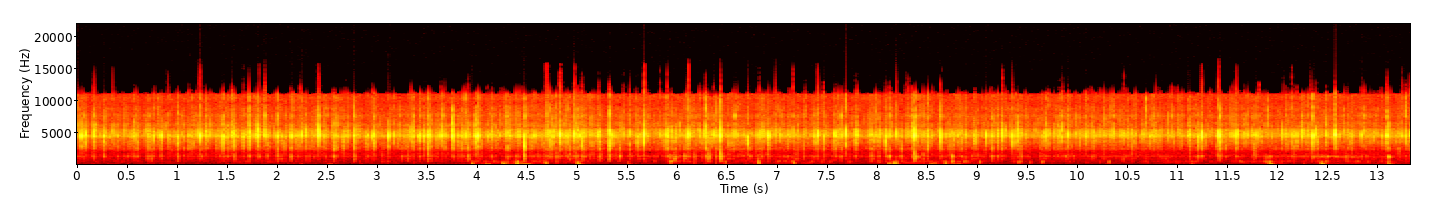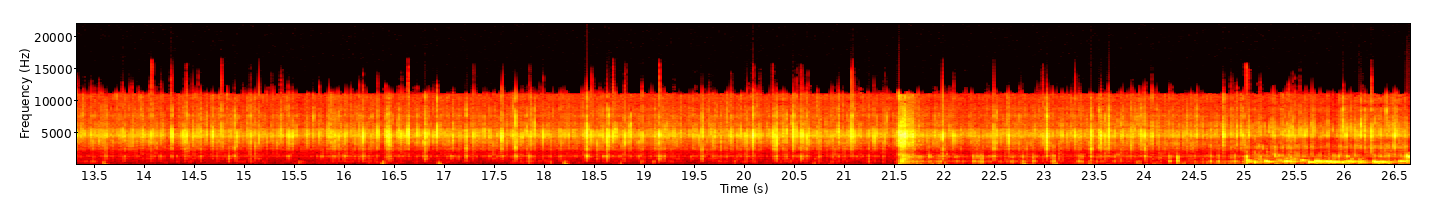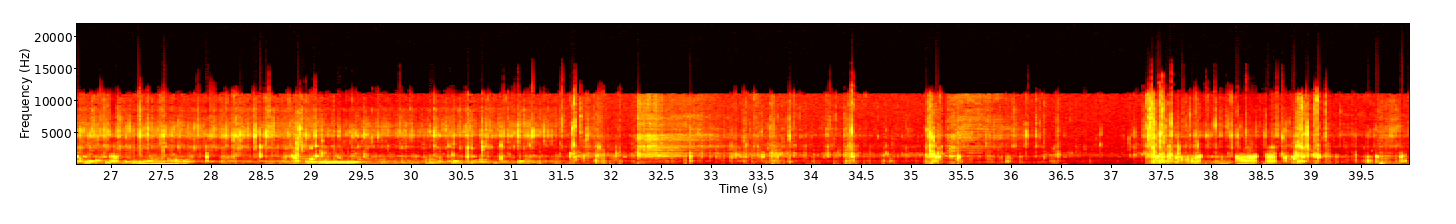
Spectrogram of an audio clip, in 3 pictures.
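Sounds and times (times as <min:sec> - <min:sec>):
water bubbling and gurgling: 0:21.8 - 0:39.9
underwater hiss: 0:24.8 - 0:33.5, 0:35.2 - 0:36.2.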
